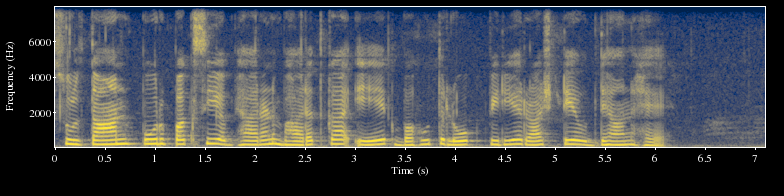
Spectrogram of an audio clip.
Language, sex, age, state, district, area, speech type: Hindi, female, 18-30, Rajasthan, Nagaur, urban, read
